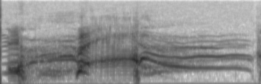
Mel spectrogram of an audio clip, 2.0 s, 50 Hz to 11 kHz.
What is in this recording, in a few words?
GAG; Leisure Suit Larry 6 - Shape Up or Slip Out; Floppy DOS; scummvm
